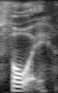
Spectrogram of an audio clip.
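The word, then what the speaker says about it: Fowey: No, the toilet is This town is spelt fou but pronounced foy and is my favorite town in Cornwall.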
